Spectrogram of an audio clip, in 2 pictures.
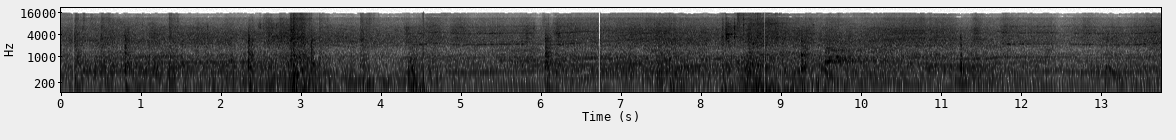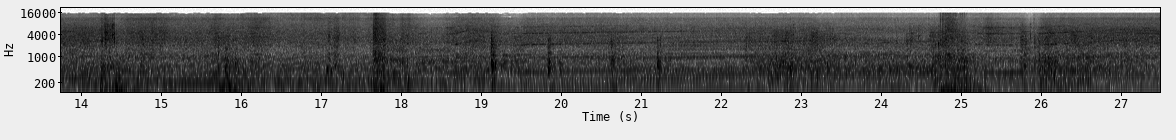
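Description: A car engine hums and revs steadily.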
